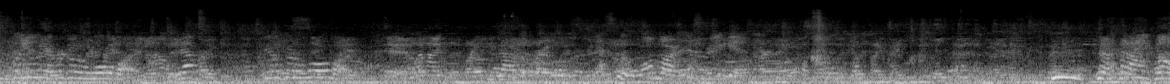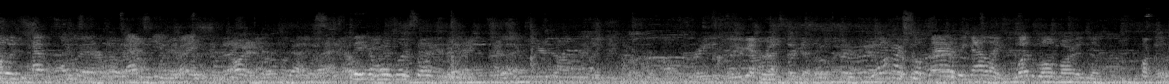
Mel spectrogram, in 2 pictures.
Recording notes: Sounds like a party & the file name places this on west Belmont in Chicago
